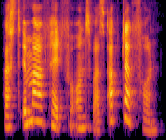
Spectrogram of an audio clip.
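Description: A woman voicing a fat, easygoing male bird in a storybook reading, amused and reassuring, with a breathy tone. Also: on the high side, very animated, moderate pace, fairly bright tone, heavily acted.

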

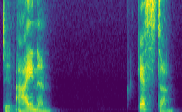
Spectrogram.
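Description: A woman's voice: medium pitch, measured pace, slightly rough. Grumbling wise old lion, voiced by a woman. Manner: grumbling, solemn.

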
